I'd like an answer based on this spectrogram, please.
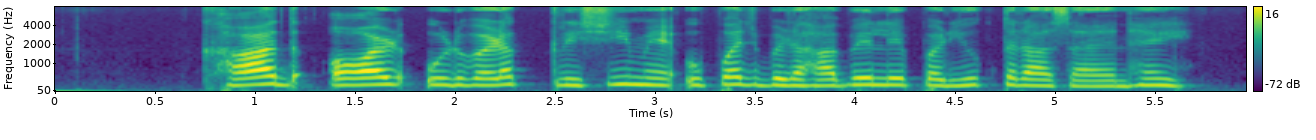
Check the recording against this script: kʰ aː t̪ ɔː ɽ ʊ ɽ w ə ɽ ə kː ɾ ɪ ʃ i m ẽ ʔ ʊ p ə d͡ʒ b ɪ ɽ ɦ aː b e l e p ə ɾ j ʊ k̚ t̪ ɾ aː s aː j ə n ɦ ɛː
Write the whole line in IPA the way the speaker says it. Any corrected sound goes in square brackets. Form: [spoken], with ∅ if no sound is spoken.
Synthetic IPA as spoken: kʰ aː [d̪] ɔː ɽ ʊ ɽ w ə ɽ ə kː ɾ ɪ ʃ i m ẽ ʔ ʊ p ə d͡ʒ b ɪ ɽ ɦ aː b e l e p ə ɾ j ʊ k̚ t̪ ɾ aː s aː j ə n ɦ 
